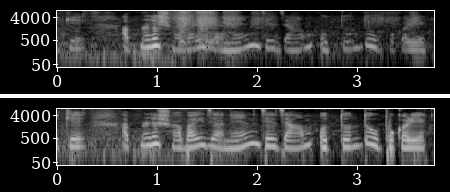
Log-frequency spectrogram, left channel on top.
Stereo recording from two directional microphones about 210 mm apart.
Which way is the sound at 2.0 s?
50° right (ahead or behind).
